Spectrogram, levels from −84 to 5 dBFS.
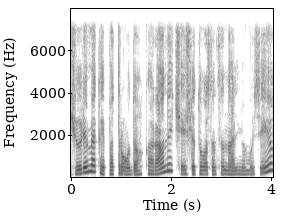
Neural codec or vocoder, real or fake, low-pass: vocoder, 44.1 kHz, 128 mel bands, Pupu-Vocoder; fake; 7.2 kHz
